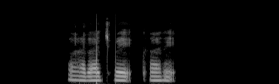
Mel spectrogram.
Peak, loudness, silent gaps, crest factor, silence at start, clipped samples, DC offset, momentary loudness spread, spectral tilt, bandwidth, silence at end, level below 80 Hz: -12 dBFS; -28 LUFS; 1.33-1.42 s; 20 dB; 0.7 s; under 0.1%; under 0.1%; 14 LU; -6.5 dB/octave; 10.5 kHz; 1.05 s; -62 dBFS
